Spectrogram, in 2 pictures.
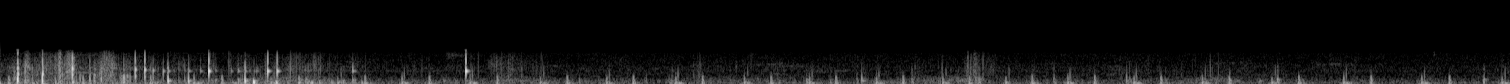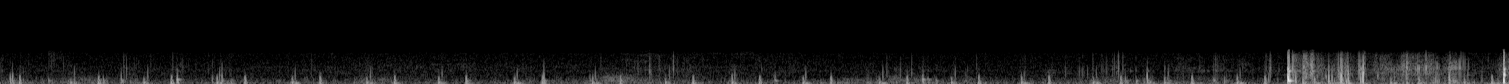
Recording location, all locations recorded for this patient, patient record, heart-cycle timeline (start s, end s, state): mitral valve (MV)
aortic valve (AV)+pulmonary valve (PV)+tricuspid valve (TV)+mitral valve (MV)
#Age: Child
#Sex: Female
#Height: 152.0 cm
#Weight: 41.0 kg
#Pregnancy status: False
#Murmur: Absent
#Murmur locations: nan
#Most audible location: nan
#Systolic murmur timing: nan
#Systolic murmur shape: nan
#Systolic murmur grading: nan
#Systolic murmur pitch: nan
#Systolic murmur quality: nan
#Diastolic murmur timing: nan
#Diastolic murmur shape: nan
#Diastolic murmur grading: nan
#Diastolic murmur pitch: nan
#Diastolic murmur quality: nan
#Outcome: Abnormal
#Campaign: 2014 screening campaign
0.00	4.82	unannotated
4.82	4.96	systole
4.96	5.06	S2
5.06	5.38	diastole
5.38	5.52	S1
5.52	5.66	systole
5.66	5.76	S2
5.76	6.04	diastole
6.04	6.16	S1
6.16	6.32	systole
6.32	6.42	S2
6.42	6.70	diastole
6.70	6.86	S1
6.86	6.98	systole
6.98	7.10	S2
7.10	7.42	diastole
7.42	7.54	S1
7.54	7.70	systole
7.70	7.80	S2
7.80	8.08	diastole
8.08	8.20	S1
8.20	8.34	systole
8.34	8.42	S2
8.42	8.74	diastole
8.74	8.88	S1
8.88	8.98	systole
8.98	9.08	S2
9.08	9.40	diastole
9.40	9.54	S1
9.54	9.68	systole
9.68	9.84	S2
9.84	10.14	diastole
10.14	10.20	S1
10.20	10.32	systole
10.32	10.42	S2
10.42	10.70	diastole
10.70	10.80	S1
10.80	10.90	systole
10.90	11.00	S2
11.00	11.30	diastole
11.30	11.46	S1
11.46	11.60	systole
11.60	11.70	S2
11.70	12.00	diastole
12.00	12.14	S1
12.14	12.26	systole
12.26	12.36	S2
12.36	12.70	diastole
12.70	12.84	S1
12.84	12.98	systole
12.98	13.08	S2
13.08	13.42	diastole
13.42	13.56	S1
13.56	13.70	systole
13.70	13.80	S2
13.80	14.20	diastole
14.20	14.34	S1
14.34	14.48	systole
14.48	14.56	S2
14.56	15.00	diastole
15.00	15.12	S1
15.12	15.26	systole
15.26	15.38	S2
15.38	15.78	diastole
15.78	15.90	S1
15.90	16.04	systole
16.04	16.18	S2
16.18	16.52	diastole
16.52	16.62	S1
16.62	16.80	systole
16.80	16.94	S2
16.94	17.26	diastole
17.26	17.40	S1
17.40	17.54	systole
17.54	17.64	S2
17.64	17.98	diastole
17.98	18.12	S1
18.12	18.26	systole
18.26	18.36	S2
18.36	18.74	diastole
18.74	18.88	S1
18.88	19.04	systole
19.04	19.14	S2
19.14	19.48	diastole
19.48	19.58	S1
19.58	19.76	systole
19.76	19.86	S2
19.86	20.24	diastole
20.24	20.36	S1
20.36	20.52	systole
20.52	20.60	S2
20.60	21.00	diastole
21.00	21.14	S1
21.14	21.28	systole
21.28	21.38	S2
21.38	21.76	diastole
21.76	21.84	S1
21.84	21.98	systole
21.98	22.10	S2
22.10	22.42	diastole
22.42	22.52	S1
22.52	22.68	systole
22.68	22.76	S2
22.76	23.12	diastole
23.12	23.24	S1
23.24	23.36	systole
23.36	23.50	S2
23.50	23.88	diastole
23.88	24.02	S1
24.02	24.14	systole
24.14	24.28	S2
24.28	24.60	diastole
24.60	24.70	S1
24.70	24.84	systole
24.84	24.96	S2
24.96	25.32	diastole
25.32	25.42	S1
25.42	25.54	systole
25.54	25.66	S2
25.66	26.02	diastole
26.02	26.14	S1
26.14	26.28	systole
26.28	26.40	S2
26.40	26.74	diastole
26.74	26.86	S1
26.86	27.00	systole
27.00	27.12	S2
27.12	27.44	diastole
27.44	27.58	S1
27.58	27.74	systole
27.74	27.84	S2
27.84	27.87	diastole
27.87	30.19	unannotated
